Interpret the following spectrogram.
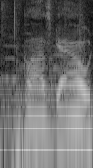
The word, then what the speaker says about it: Glasgow: floa twin otter of Glasgow it's pronounced glasgo glasgo glasgo all right cool let's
